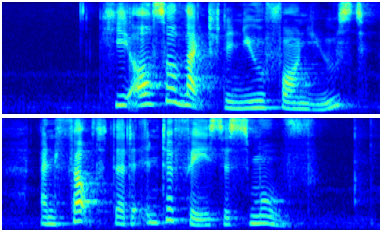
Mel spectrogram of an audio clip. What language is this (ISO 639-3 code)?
eng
